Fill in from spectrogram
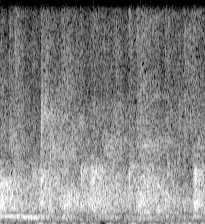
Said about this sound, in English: Hey, I'm raising my hand tonight. You're raising your hand tonight. You're clapping your hand tonight.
